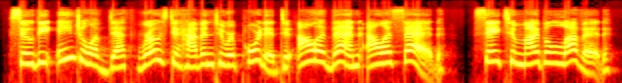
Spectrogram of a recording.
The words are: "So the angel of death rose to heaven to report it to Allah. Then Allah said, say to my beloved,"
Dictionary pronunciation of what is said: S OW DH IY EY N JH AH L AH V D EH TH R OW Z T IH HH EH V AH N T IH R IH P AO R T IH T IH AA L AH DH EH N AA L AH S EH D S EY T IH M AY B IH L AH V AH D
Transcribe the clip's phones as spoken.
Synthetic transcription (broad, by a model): S OW DH IY EY N JH AH L AH V D EH TH R OW Z T IH HH EH V AH N T IH R IH P AO R T IH T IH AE L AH DH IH N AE L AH S EH D S EY T IH M AY B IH L AH V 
